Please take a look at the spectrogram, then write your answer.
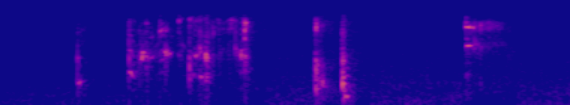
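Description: Liquid being poured out as a libation to the north, heard as a handful of short, wet splashes and drips in an uneven rhythm, moderately loud, with no voices.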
